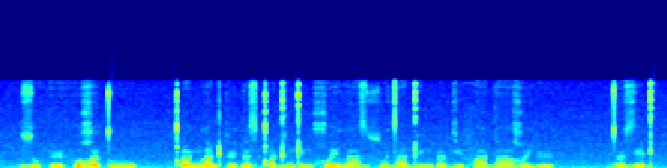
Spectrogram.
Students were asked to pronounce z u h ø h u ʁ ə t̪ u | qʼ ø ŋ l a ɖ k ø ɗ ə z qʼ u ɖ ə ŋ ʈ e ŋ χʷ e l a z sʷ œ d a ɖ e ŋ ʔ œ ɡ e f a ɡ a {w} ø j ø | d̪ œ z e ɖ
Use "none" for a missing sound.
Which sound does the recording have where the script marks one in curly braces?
ʁ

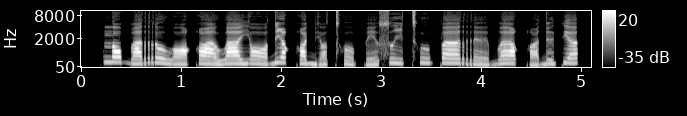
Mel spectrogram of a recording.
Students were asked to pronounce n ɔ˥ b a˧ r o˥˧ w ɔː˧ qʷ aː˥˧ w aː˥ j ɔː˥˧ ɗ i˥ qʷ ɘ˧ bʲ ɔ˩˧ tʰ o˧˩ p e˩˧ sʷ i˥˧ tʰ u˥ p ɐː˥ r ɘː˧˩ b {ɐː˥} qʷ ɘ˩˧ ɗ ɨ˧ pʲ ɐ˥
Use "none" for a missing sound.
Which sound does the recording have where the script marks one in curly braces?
ɐː˥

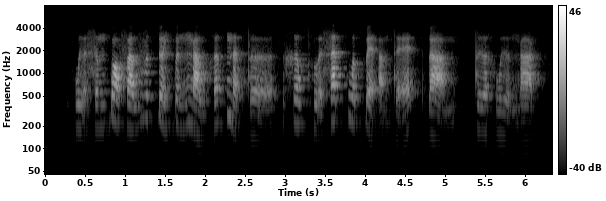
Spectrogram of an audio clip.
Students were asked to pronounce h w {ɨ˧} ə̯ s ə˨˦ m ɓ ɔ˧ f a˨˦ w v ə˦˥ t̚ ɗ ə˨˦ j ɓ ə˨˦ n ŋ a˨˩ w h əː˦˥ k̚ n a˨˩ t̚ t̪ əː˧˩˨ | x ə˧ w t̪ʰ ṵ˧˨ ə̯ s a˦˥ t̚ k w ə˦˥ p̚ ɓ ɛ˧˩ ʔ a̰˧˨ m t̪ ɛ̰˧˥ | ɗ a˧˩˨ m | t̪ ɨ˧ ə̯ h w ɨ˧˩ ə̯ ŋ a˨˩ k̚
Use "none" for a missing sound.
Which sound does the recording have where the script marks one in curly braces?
ɨ̰˧˨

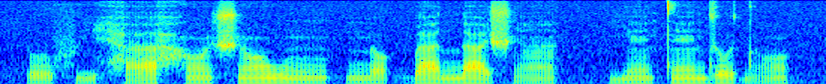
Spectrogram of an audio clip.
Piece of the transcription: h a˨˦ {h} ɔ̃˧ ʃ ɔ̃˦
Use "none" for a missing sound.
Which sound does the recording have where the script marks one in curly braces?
h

